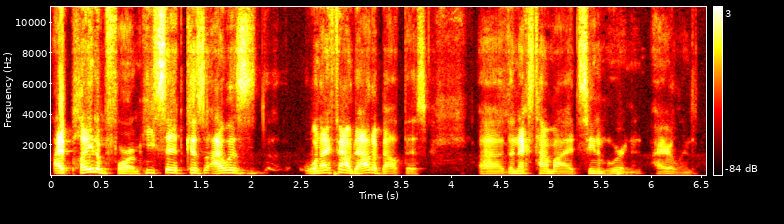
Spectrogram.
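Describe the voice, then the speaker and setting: A male podcast co-host in casual conversation. He has a medium-pitched voice and tells anecdotes with enthusiasm. The sound is dry and close, with very little room. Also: a little fast, a bit bright, no echo.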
